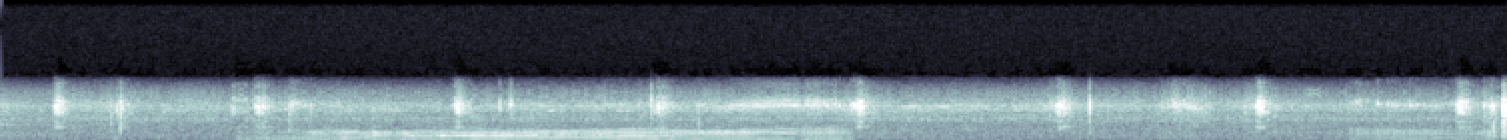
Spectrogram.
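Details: Pet female cat kept indoors wails in displeasure after being tapped, one drawn-out yowl lasting about three seconds that rises, wobbles and sinks again like a theremin, with light tapping clicks around it.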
